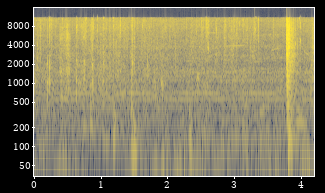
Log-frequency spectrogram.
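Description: Scattered light knocks and clicks of fishing gear and feet on a boat deck, with one sharp knock near the end, over a faint steady hum.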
